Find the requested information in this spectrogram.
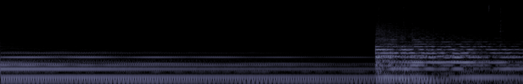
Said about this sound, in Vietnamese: Tiếng chuông lớn phát ra từ trên hòn đảo.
